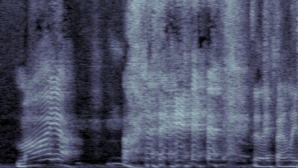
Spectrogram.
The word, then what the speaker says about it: Maya: Maya.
